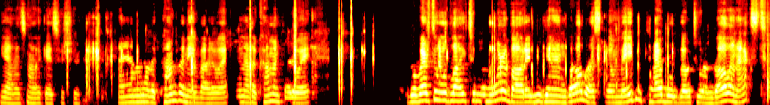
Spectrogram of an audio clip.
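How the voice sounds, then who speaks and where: A woman with a Portuguese accent talks at a fairly quick pace, her medium pitch showing ordinary variation. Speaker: business talk host. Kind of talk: interview. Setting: live video session. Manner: halting.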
